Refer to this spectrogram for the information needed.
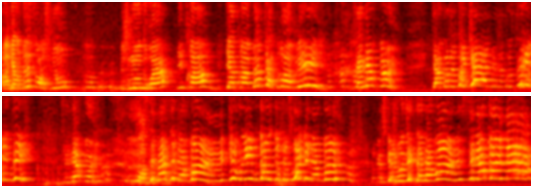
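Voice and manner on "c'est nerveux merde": shouting in exasperation. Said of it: "C'est pas la peine de crier comme ça".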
